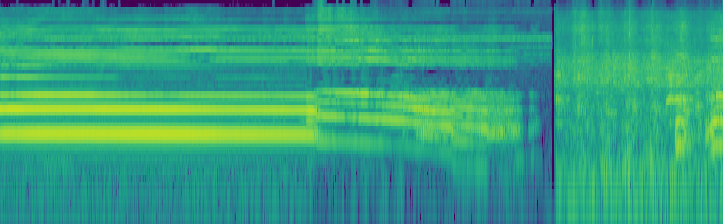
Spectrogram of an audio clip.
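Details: Pelung chicken, Indonesian ornamental breed from Cianjur, West Java, crowing long and melodiously: a clear, steady tone held three seconds, then wavering and stepping downward, followed by rustling and general noise.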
